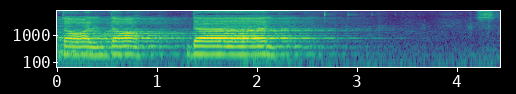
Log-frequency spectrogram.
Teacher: زبان کی جو نوک ہے، جو وہ اوپر والے جو ہمارے 2 دانت ہیں ان کو ثنایا علیہ بولتے ہیں، اس کی جڑ سے لگے گی تو یہ دال ادا ہوگا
